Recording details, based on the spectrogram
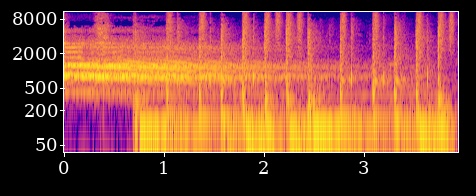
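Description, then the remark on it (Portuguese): A loud, packed crowd of Remo football fans chants and cheers in the stands, their massed voices carried along by steady, rhythmic thumping beats that continue throughout. “Torcida do Remo aí, porra!”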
